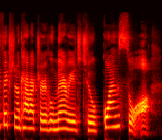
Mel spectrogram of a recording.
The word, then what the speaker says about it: Guan Suo: Bao Sanniang, she's a possibly fictional character who married to Guan Suo. Ge Wu An Guan Si Wu O Suo Guan Suo, a possibly fictitious son of Guan Yu.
